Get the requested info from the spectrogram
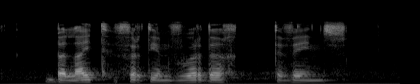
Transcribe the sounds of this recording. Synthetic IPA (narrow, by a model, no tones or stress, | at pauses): bəlɛjtfərtiənvuərdəχ | təvɛns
